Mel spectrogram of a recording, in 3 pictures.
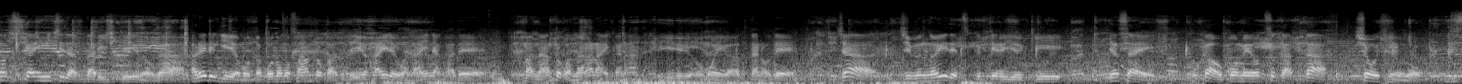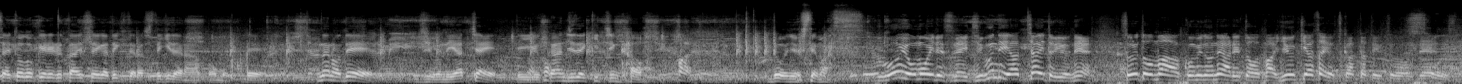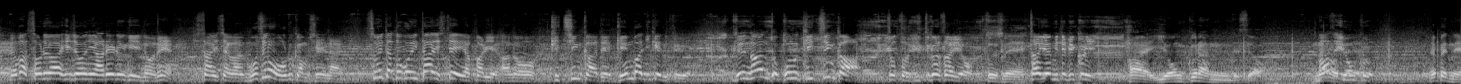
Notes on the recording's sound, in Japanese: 久々の屋外収録です！！小松島市・あいさい広場で開催「防災キッチンカーマルシェ」の様子をお届けします。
